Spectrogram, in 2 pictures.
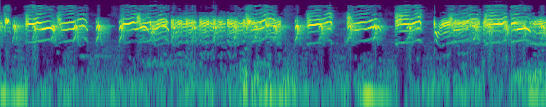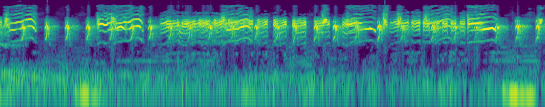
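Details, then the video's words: Small birds in a noisy lure recording, chattering nonstop in overlapping high squeaks, sweeping whistles and buzzy trills, with rhythmic pulses of sharp notes between denser bursts. "Suara Pikat Burung Kecil Ribut Ampuh"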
